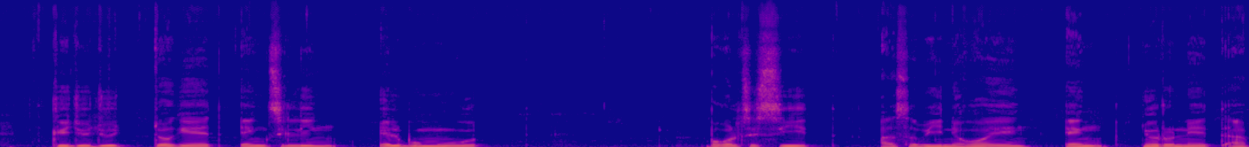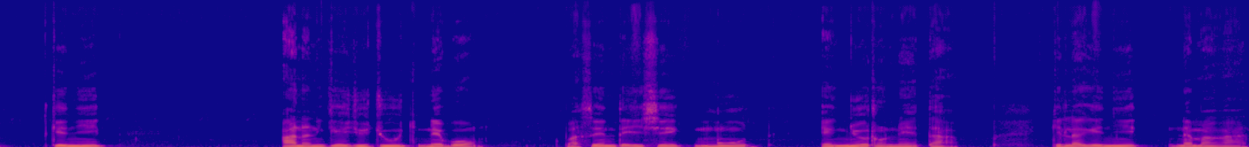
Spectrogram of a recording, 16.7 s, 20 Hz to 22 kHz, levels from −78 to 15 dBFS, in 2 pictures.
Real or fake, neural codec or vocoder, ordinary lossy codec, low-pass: fake; vocoder, 44.1 kHz, 128 mel bands every 256 samples, BigVGAN v2; none; none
